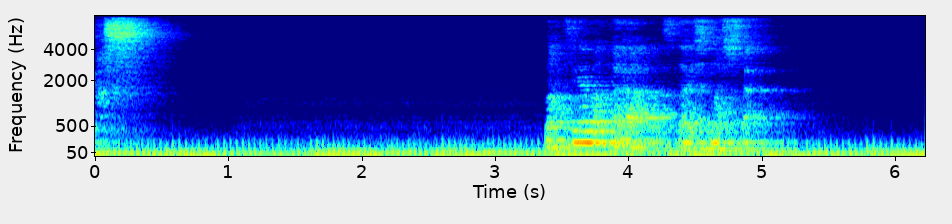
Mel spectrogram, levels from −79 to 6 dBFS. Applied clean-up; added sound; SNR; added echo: none; Purr; 1 dB; reverberation time 1.0 s.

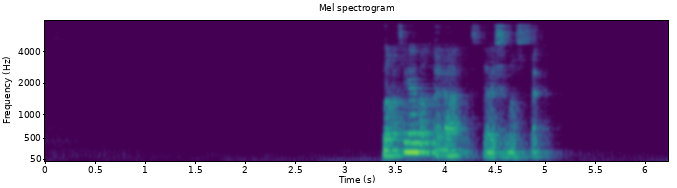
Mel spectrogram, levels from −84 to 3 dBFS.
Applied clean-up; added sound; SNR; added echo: neural mask model DeepFilterNet 3.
